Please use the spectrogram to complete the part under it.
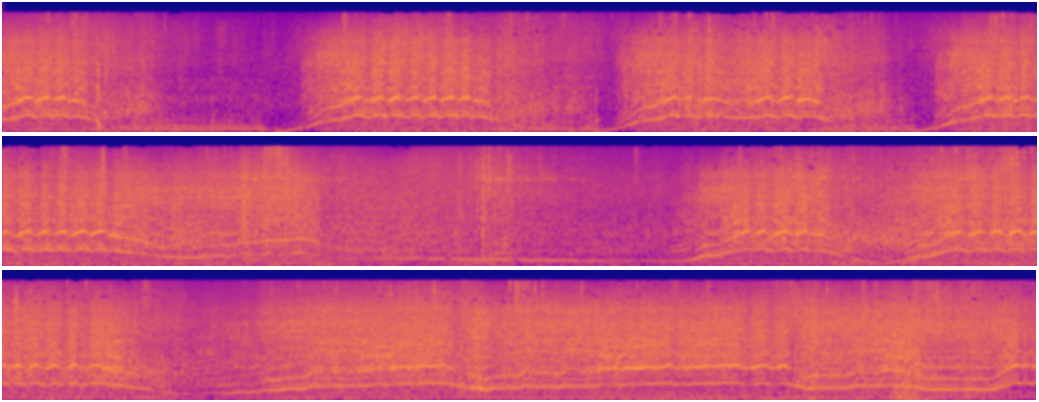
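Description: A sports car engine revs hard, rising in pitch, bouncing at the top and dropping again as gears change.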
